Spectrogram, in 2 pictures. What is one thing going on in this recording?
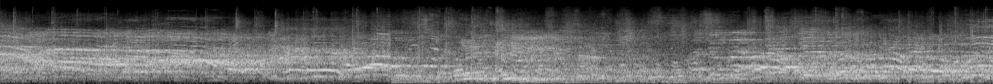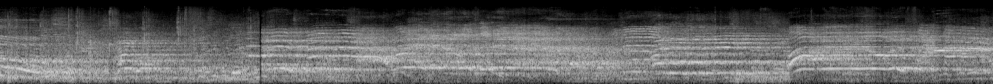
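Children shout and cheer in a large echoing hall.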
